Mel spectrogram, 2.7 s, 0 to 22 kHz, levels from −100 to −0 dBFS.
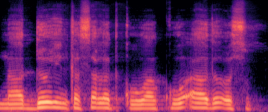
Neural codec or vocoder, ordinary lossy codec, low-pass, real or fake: codec, 44.1 kHz, 3.4 kbps, Pupu-Codec; none; none; fake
